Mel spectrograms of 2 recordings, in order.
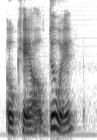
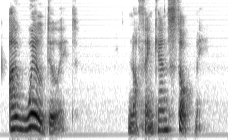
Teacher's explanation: When we use the contraction, there is no stress. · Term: contractions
